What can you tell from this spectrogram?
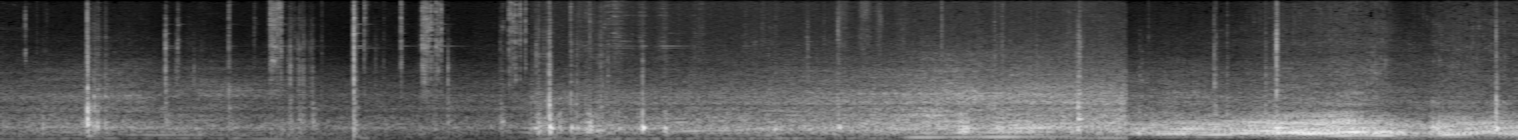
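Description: Scattered sharp clicks and clinks of hand tools and small fasteners as the glove-box support bar under a car dashboard is unbolted and the trim worked loose. Over the second half a vehicle's rumble swells up, loudest near the end.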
